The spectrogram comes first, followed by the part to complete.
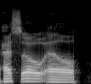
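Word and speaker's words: Soleil: In the PAL regions, it's It's called Solier. I can't pronounce Solier. I can't pronounce that word. Yeah. Soliel.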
